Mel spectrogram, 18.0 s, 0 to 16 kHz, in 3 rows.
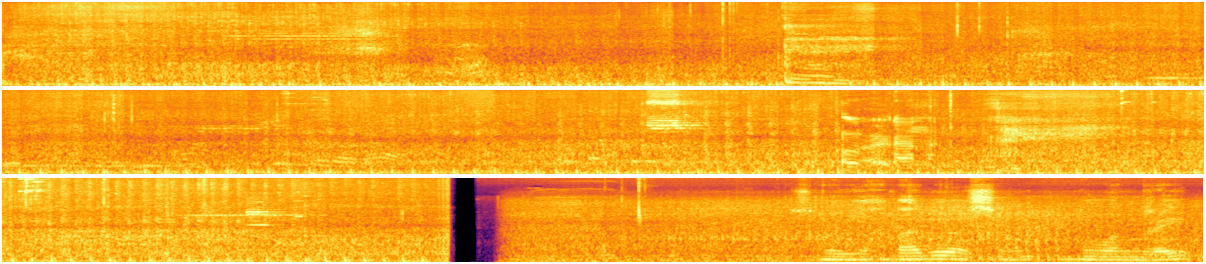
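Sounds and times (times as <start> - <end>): motorcycle engine cruising: 0.0 - 14.3
wind noise on microphone: 0.0 - 18.0.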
